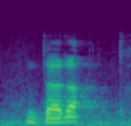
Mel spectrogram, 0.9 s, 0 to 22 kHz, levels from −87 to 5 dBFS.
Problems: none marked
